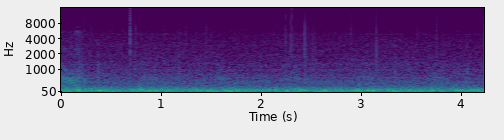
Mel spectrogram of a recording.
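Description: Low steady rumble with a few faint clicks: background noise of a recording played from a worn vinyl record, with no voice on it.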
